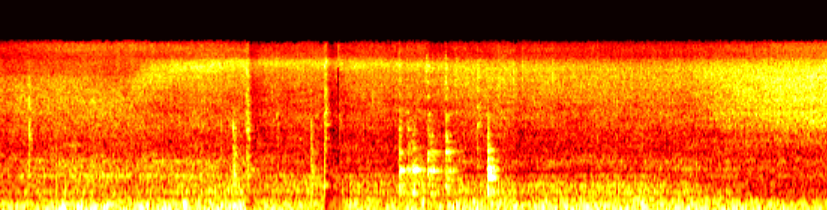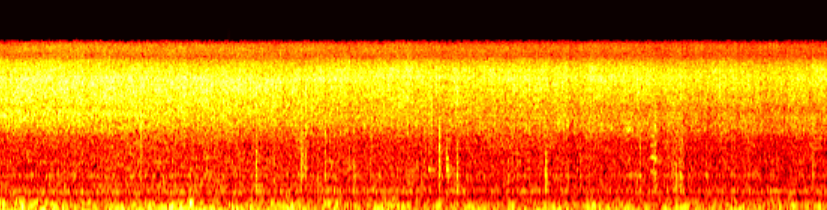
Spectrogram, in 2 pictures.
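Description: Skewered squid and mushrooms sizzling on a hot flat-top griddle. The sizzle grows louder and hissier about ten seconds in, as oil is poured over the skewers. There are a few sharp clicks and clinks in the first several seconds.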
